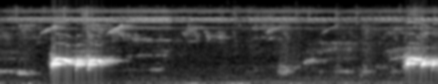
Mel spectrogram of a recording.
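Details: Local zebra dove singing to draw replies from other zebra doves: two bursts of quivering, trilled cooing separated by a quiet gap with soft distant chirps and a constant high-pitched hum.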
